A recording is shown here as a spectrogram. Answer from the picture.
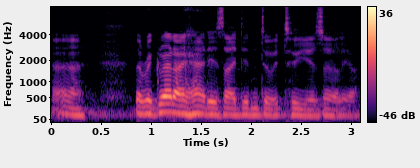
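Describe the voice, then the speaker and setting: Speaking at a fairly quick pace with an American accent, a man's somewhat breathy, dark, mellow voice sits at a medium pitch with ordinary pitch variation. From south-east England (Kent). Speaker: company chief executive. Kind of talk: interview.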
